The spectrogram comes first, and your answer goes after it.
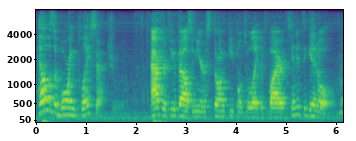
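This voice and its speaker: A man performs a tall tale like a contest storyteller, with dramatic pauses and big swings in pitch. His delivery is deliberate and theatrical. The recording is muffled and picked up from a distance in an echoing room. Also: lively intonation. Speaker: amateur storyteller in a speech contest.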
